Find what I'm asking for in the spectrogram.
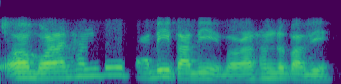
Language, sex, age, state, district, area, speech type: Assamese, male, 18-30, Assam, Lakhimpur, rural, conversation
